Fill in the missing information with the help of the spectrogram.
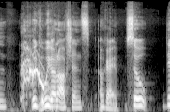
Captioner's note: duck quacking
